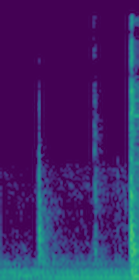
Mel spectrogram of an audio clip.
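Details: Cricut Explore cutting machine, about six years old, pressing power: three short chirps half a second apart and it never starts, despite trying other outlets and power cord; cause unclear.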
